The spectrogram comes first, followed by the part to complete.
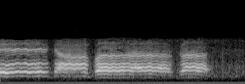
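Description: A man singing an Omaha ceremonial song solo on an 1896 wax-cylinder field recording, thin-sounding with no high end. He holds a few steady notes with a slight waver, broken by short breaths about half a second, one second and near the end.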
